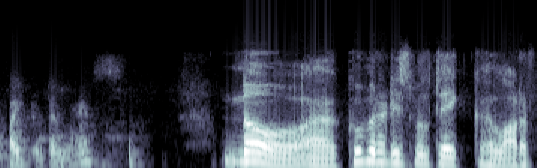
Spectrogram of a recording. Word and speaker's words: Kubernetes: is a greek word kubernetes means a captain of his ship so as you can see kubernetes is pronounced as kubernetes which is a greek word for helmsman of a ship or a boat also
